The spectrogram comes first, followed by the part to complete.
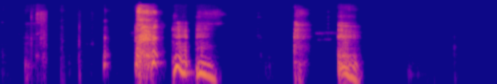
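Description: A person coughing and clearing their throat, a quick cluster of harsh coughs about two seconds in, then two more a couple of seconds later.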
